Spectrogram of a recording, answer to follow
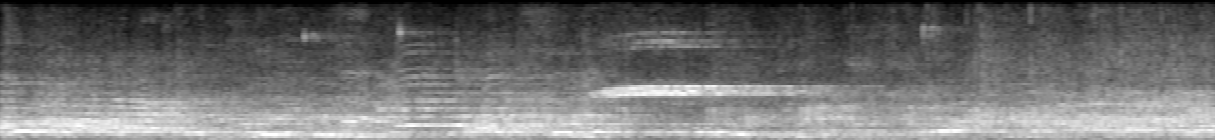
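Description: Many overlapping voices of coaches and spectators shouting in a large, echoing sports hall during a wrestling bout, with a brief high steady tone about three seconds in.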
